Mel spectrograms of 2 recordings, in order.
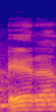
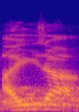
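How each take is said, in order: First: The first vowel is a plain 'e' sound. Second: The first vowel is an 'ai' sound. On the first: The speaker calls it wrong. "ऐरा नहीं" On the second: The speaker calls it right. "ये ऐनक का है, ये एड़ी का नहीं है"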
